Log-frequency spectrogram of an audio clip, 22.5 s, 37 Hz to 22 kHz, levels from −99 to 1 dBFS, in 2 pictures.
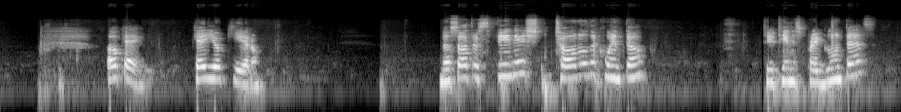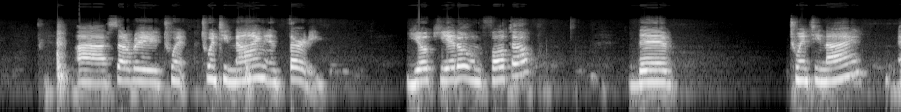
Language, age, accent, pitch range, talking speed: English, 50-69, American, 195-245 Hz, 65 wpm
